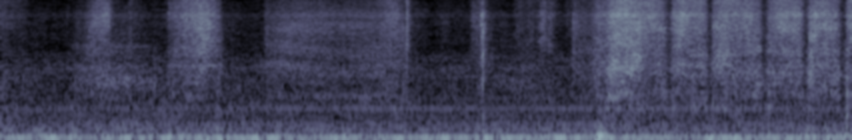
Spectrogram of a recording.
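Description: Sandpaper works over a grain-filled northern ash guitar body, producing close rhythmic rasping strokes in bursts of varying length, growing louder and denser toward the end, with no talking.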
